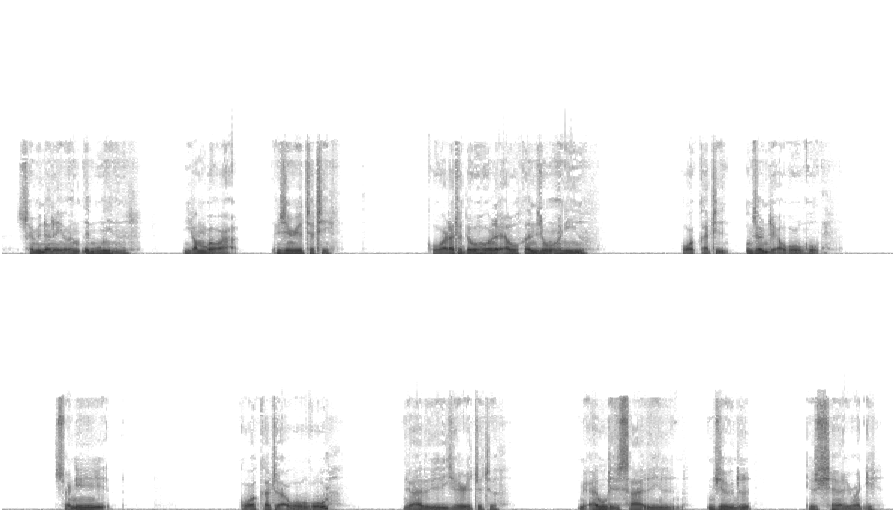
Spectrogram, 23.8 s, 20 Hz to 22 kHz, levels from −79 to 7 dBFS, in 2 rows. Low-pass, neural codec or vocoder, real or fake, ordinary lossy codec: 9.9 kHz; autoencoder, 22.05 kHz, a latent of 192 numbers a frame, VITS, trained on many speakers; fake; AAC, 32 kbps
